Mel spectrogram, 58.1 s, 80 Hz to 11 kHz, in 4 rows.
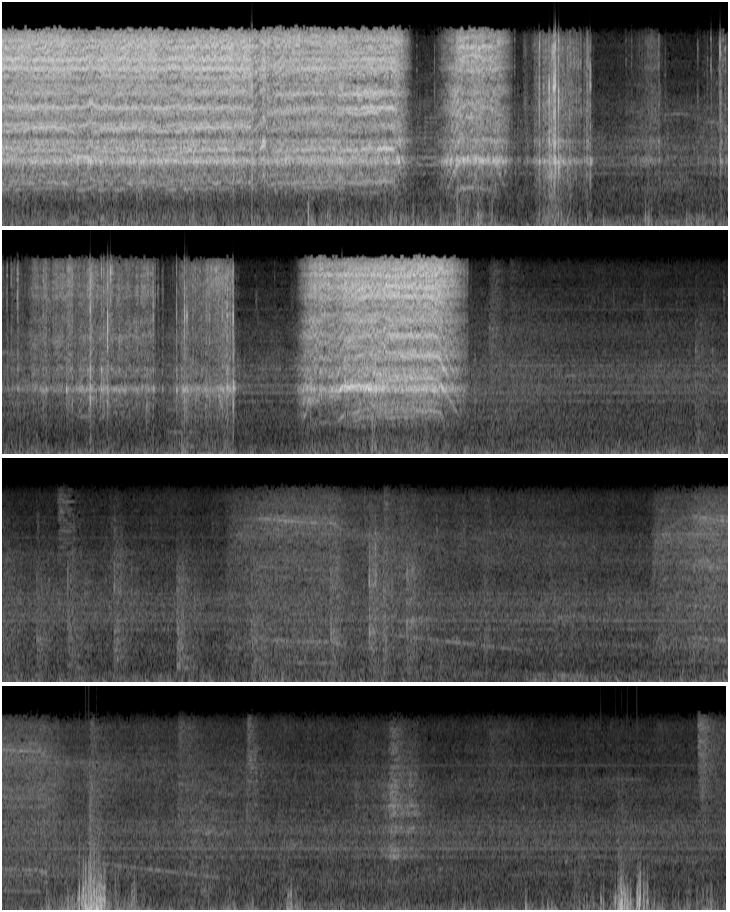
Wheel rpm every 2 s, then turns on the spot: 170, 170, 160, 140, 80, 30, 10, 20, 30, 10, 100, 90, 0, 0, 0, 0, 0, 0, 0, 0, 0, 0, 0, 0, 0, 0, 0, 0, 0.
10-12 18-20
